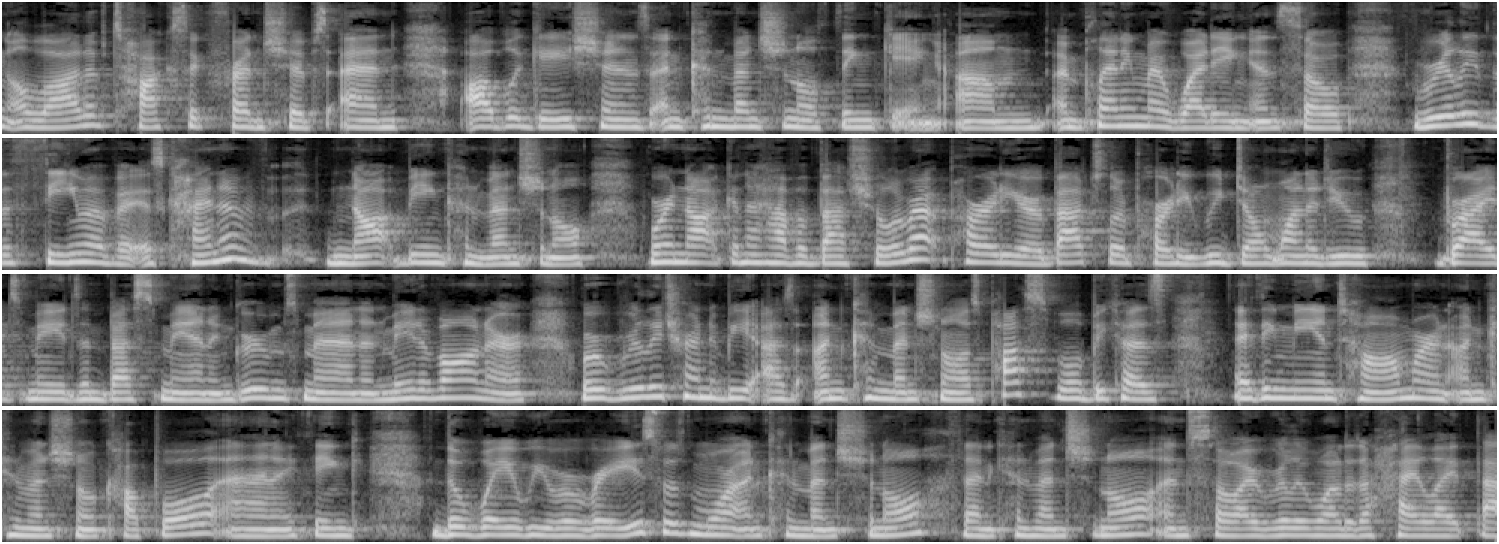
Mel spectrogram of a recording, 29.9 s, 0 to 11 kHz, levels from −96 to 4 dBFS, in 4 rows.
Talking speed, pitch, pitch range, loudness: 190 wpm, 190 Hz, 180-205 Hz, -17 LUFS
